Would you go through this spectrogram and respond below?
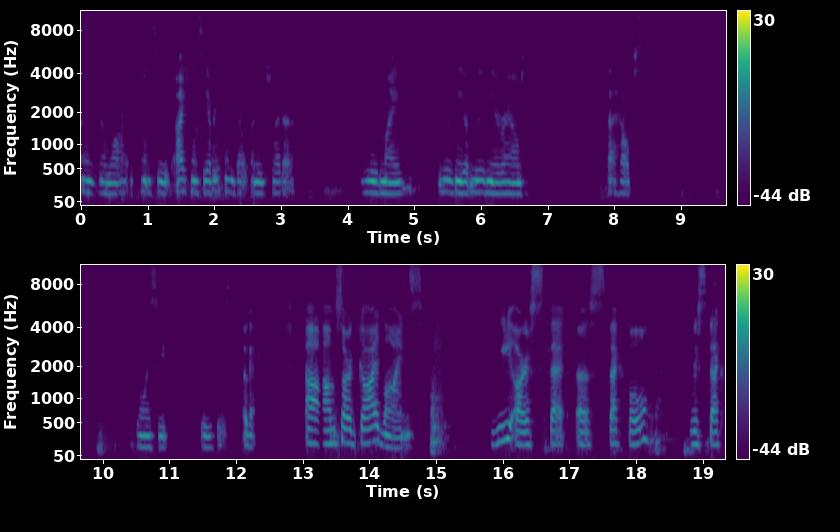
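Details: Aphasia in an adult male, acquired after a traumatic brain injury from a bike accident without a helmet and about a month in a coma, about four and a half years post injury, presenting at an aphasia support group.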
